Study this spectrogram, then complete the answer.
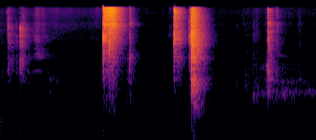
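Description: A can's tab pops open with a hiss.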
